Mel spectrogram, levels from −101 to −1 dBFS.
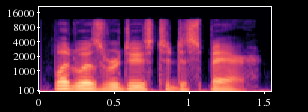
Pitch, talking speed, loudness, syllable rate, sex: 120 Hz, 195 wpm, -17 LUFS, 5.9 syllables/s, male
